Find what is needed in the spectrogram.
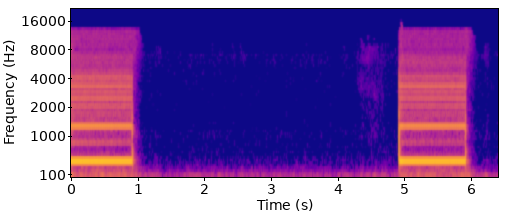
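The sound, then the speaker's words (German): Phone ringback tone on an outgoing WhatsApp voice call: two steady one-second tone bursts separated by about four seconds of near silence, clear and even in level. “Ruf ihn an. Live. Sprachanruf starten, ja. Anruf.”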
